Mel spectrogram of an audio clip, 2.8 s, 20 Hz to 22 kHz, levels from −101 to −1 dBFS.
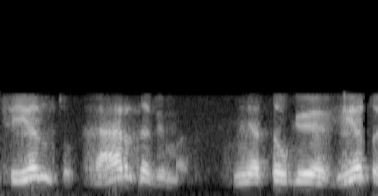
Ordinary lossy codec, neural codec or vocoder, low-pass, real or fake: AAC, 16 kbps; none; 3.6 kHz; real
